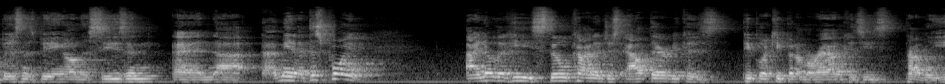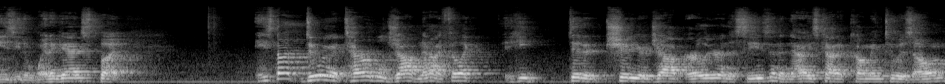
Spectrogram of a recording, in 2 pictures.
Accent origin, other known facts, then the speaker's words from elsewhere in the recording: Long Island, New York, United States; I'm from Long Island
